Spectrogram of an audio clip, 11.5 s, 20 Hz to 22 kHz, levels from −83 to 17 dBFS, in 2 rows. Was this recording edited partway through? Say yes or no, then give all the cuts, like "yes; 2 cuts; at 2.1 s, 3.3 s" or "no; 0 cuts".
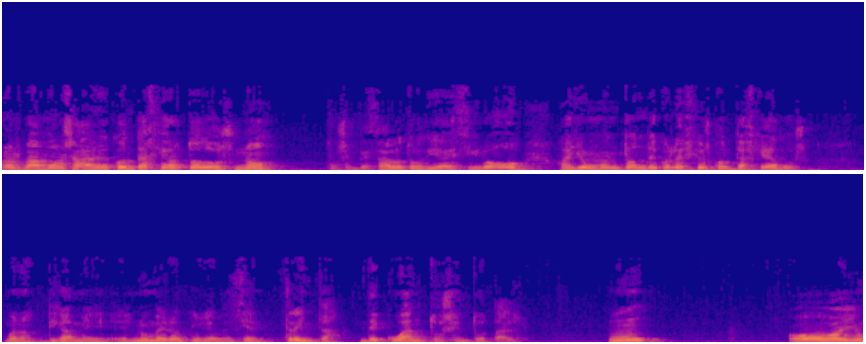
yes; 1 cut; at 2.2 s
